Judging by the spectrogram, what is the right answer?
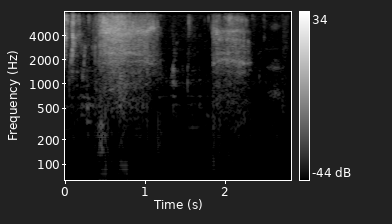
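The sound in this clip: Water splashing over a boiled egg as its shell is rinsed off, two gushing bursts with a quieter, wet trickle between them.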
